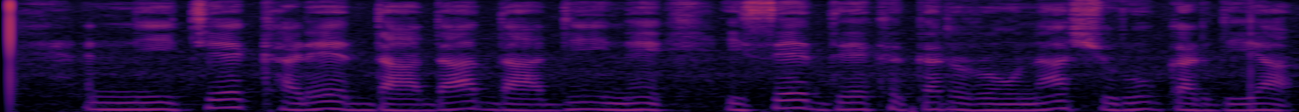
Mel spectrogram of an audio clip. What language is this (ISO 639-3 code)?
urd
